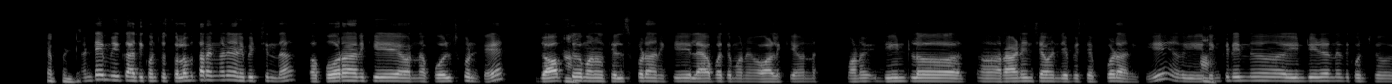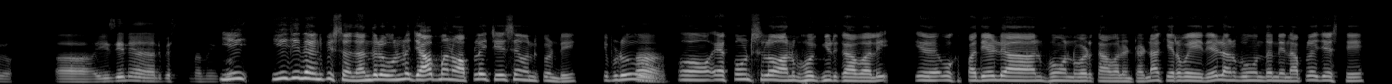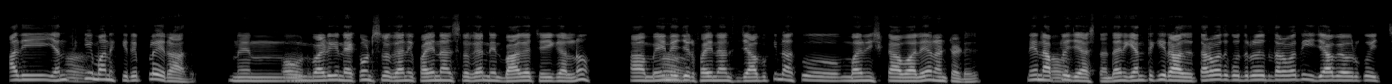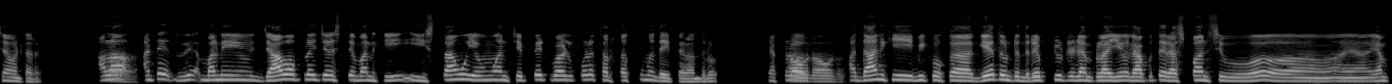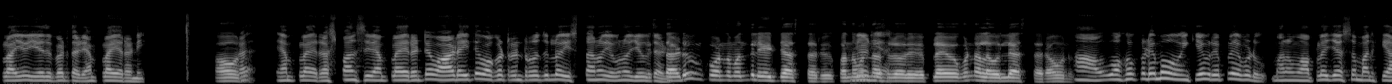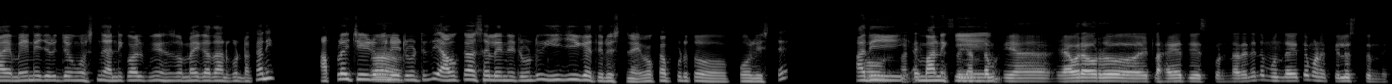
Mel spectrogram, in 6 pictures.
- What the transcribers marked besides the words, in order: in English: "లింక్డిన్, ఇన్‌డీడ్"; in English: "ఈజీనే"; in English: "ఈ ఈజీనే"; in English: "జాబ్"; in English: "అప్లై"; in English: "అకౌంట్స్‌లో"; in English: "అప్లై"; in English: "రిప్లై"; in English: "అకౌంట్స్‌లో"; in English: "ఫైనాన్స్‌లో"; in English: "మేనేజర్ ఫైనాన్స్ జాబ్‌కి"; in English: "అప్లై"; in English: "జాబ్"; in English: "జాబ్ అప్లై"; in English: "రెప్యూటెడ్"; in English: "రెస్పాన్సివ్"; in English: "ఎంప్లాయర్"; lip smack; in English: "ఎంప్లాయీ రెస్పాన్సివ్ ఎంప్లాయర్"; in English: "లేట్"; in English: "లేట్"; in English: "రిప్లై"; in English: "రిప్లై"; in English: "అప్లై"; in English: "మేనేజర్"; in English: "క్వాలిఫికేషన్స్"; in English: "అప్లై"; in English: "ఈజీగా"; in English: "హైర్"
- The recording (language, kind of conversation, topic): Telugu, podcast, సామాజిక మాధ్యమాల్లో మీ పనిని సమర్థంగా ఎలా ప్రదర్శించాలి?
